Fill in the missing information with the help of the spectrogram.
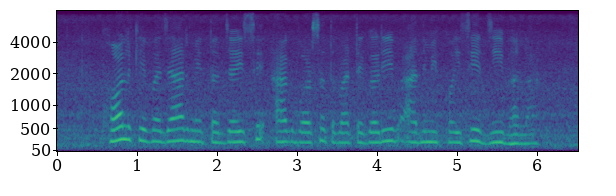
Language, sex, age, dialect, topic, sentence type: Bhojpuri, female, 25-30, Northern, agriculture, statement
